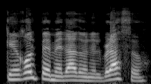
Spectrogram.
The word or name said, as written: brazo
